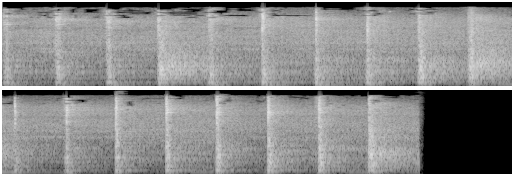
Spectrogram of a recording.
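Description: Steady hammering: about fifteen sharp, evenly spaced blows ring out close by, each with a quick decay, before stopping abruptly. No voices are heard.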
